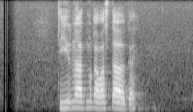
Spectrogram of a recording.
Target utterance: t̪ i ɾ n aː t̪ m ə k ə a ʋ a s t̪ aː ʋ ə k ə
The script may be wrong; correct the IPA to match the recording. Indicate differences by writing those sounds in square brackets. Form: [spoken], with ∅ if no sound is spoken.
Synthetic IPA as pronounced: t̪ [iː] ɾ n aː t̪ m ə k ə a ʋ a s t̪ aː ʋ ə k ə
